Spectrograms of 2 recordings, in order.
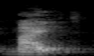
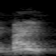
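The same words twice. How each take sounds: First: It is said in standard Spanish. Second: It is said in a Llanero accent. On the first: "en vez de decir maíz" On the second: "dice maíz"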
